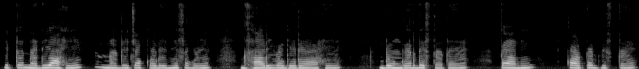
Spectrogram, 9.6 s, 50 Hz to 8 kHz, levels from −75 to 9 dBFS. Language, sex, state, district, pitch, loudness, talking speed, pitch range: Marathi, female, Maharashtra, Washim, 240 Hz, -17 LUFS, 95 wpm, 230-255 Hz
